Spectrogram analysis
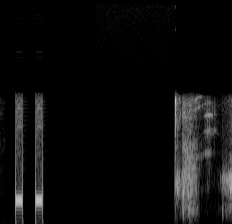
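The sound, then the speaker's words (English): Two short electronic beeps from a mobile phone come in quick succession. After a pause, a louder, rougher burst of sound follows. “That's my phone.”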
